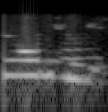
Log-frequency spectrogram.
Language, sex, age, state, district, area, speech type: Telugu, female, 60+, Andhra Pradesh, East Godavari, rural, conversation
